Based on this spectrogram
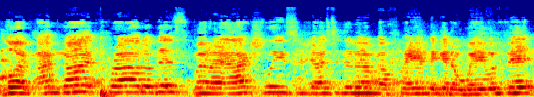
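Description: The speaker moves at a moderate pace with hardly any pauses over noticeable background noise. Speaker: stand-up comedian. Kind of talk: stand-up comedy set of scripted-sounding jokes and punchlines. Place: stage.

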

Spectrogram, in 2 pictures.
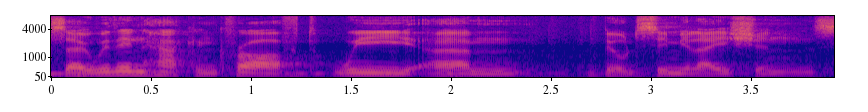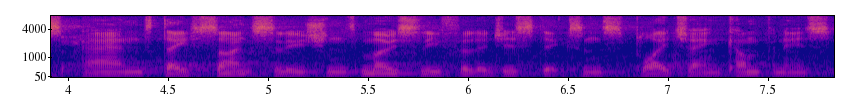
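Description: With a normal speaking voice, a man speaks at a moderate pace in a fairly low pitch, his intonation fairly even against light background noise. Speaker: conference speaker. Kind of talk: lecture. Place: hall.

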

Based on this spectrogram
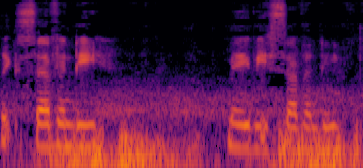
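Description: This is a woman's voice. The sound is dry with no echo, and there is noticeable background noise. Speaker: vlogger. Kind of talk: casual vlog chat. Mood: cheerful, upbeat. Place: open country. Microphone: phone near.

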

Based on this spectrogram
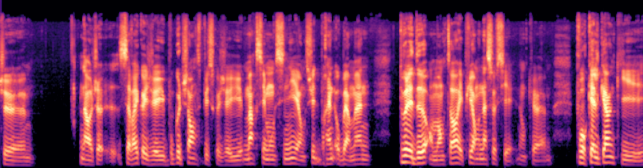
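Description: At a moderate pace, a man talks with ordinary pitch variation and long, frequent pauses. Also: medium pitch for a man, quiet background. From southern China (Guangdong). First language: Chinese (Cantonese) (speaking French). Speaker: entrepreneur; guest. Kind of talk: interview. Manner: halting. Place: studio. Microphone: lapel.

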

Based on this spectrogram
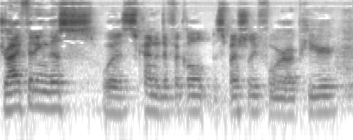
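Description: Moderate pace and fairly even intonation. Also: man. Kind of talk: casual tutorial walkthrough. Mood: pleased, relaxed. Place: home room. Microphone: phone near.

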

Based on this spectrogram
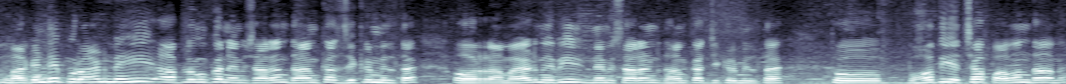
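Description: A man talks in a high pitch with ordinary pitch variation and very even loudness. The sound is dry with no echo, with crowd noise in the background. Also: moderate pace. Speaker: travel vlogger. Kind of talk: casual vlog chat. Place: street. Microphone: phone near.

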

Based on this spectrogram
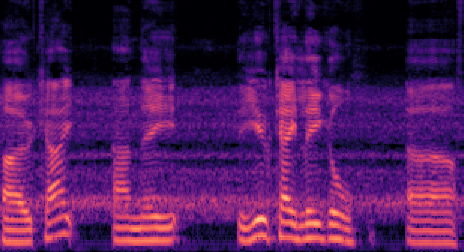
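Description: Clear background noise runs beneath a man speaking at a medium pitch.

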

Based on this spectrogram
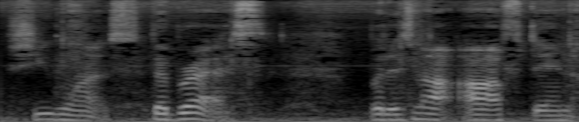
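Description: Music can be heard behind the speaker. She is a woman whose pitch swings very widely. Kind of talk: casual vlog chat. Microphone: phone near.

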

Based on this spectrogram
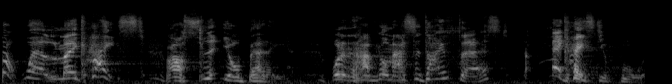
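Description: A man talks at a moderate pace. His pitch is extremely high for a man. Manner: boisterous, cruel, shouting.

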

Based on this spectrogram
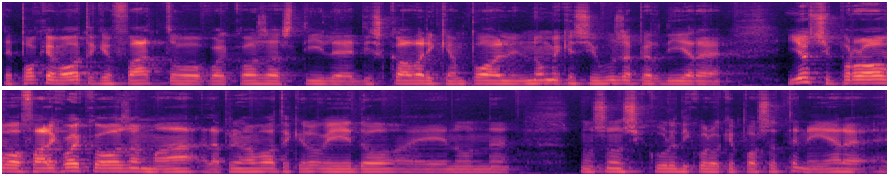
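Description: Over a quiet background, a man speaks at a moderate pace in a monotone, flat intonation with a dark, mellow tone. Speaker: programming streamer. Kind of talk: casual live stream chat. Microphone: earbuds.

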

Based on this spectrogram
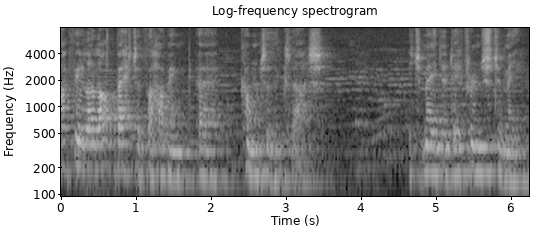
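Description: Faint music plays in the background as a woman speaks at a fairly slow pace. Room echo is audible. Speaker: exercise class participant. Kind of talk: testimonial interview answer. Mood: pleased, grateful. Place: home room. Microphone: phone near.

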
